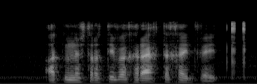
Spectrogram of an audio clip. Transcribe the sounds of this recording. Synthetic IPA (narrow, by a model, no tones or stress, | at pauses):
ʔɐtminəstrɐtivəχəɾæχtəχɦəjtvɛt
